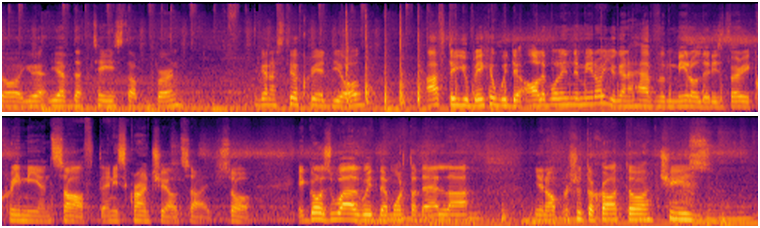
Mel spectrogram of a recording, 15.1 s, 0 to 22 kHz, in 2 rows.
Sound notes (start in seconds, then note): 3.5 pizza cutter thudding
